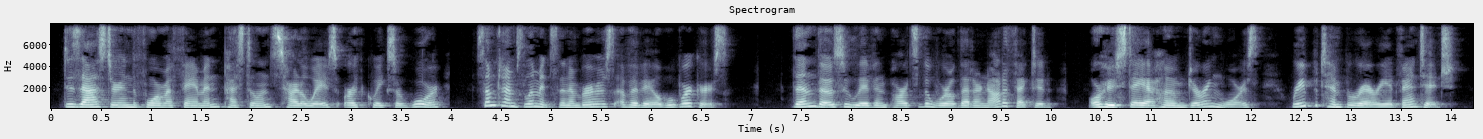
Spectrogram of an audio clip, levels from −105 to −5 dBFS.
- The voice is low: No, high, 200 Hz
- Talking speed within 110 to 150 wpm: No, average, 180 wpm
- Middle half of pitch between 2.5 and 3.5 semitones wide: No, average, 4.2 semitones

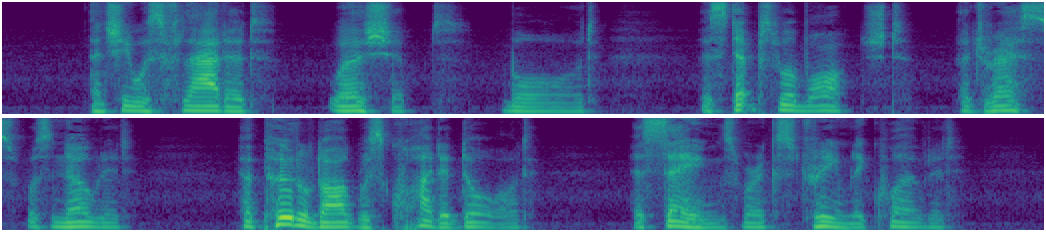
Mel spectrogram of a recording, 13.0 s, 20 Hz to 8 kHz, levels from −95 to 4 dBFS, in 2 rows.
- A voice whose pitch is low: Yes, low, 115 Hz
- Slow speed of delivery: Yes, slow, 115 wpm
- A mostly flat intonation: Yes, narrow, 2.1 semitones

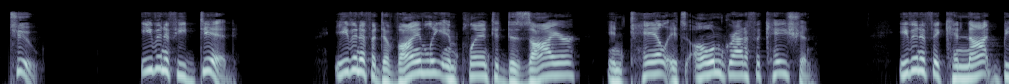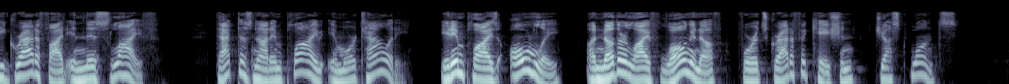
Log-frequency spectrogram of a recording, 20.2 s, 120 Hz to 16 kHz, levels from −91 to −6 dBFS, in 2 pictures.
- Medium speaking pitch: Yes, medium, 180 Hz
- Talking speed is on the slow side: Yes, slow, 120 wpm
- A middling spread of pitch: No, wide, 6.6 semitones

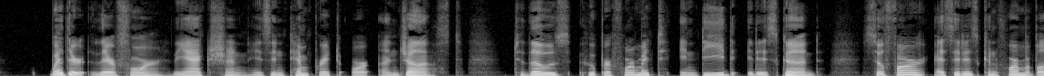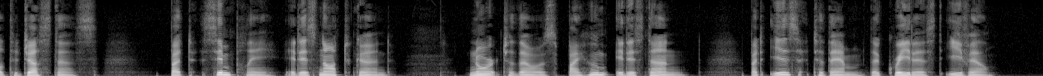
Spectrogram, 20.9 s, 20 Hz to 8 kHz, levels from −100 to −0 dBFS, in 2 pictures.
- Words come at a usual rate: No, slow, 130 wpm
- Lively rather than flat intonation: Yes, wide, 7.8 semitones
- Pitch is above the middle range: No, low, 130 Hz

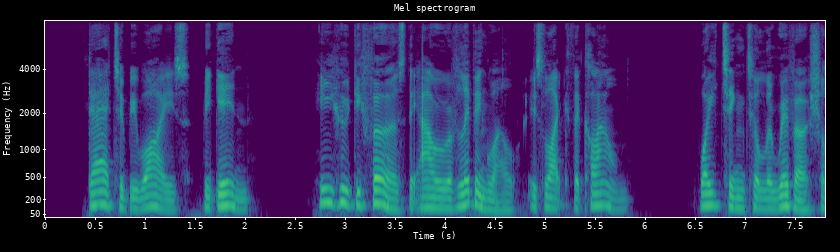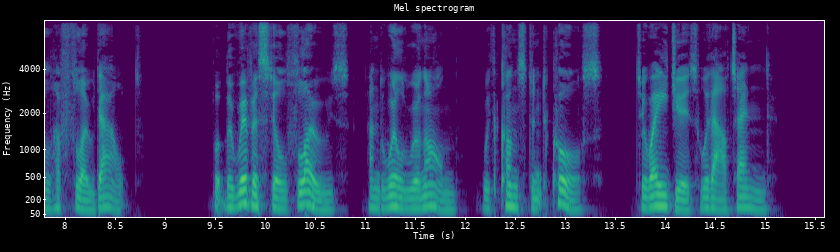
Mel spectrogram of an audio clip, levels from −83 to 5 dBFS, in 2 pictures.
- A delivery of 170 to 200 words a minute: No, average, 160 wpm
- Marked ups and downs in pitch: No, average, 4.5 semitones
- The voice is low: Yes, low, 115 Hz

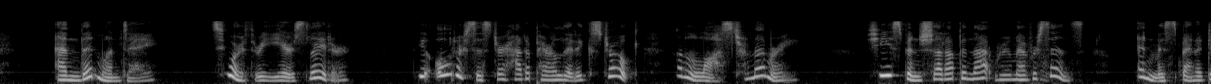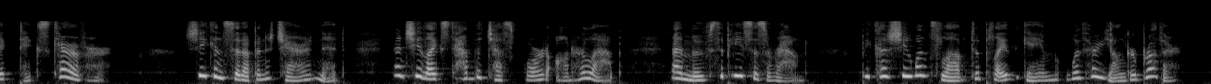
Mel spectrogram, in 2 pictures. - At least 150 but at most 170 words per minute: No, average, 180 wpm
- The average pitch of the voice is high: Yes, high, 235 Hz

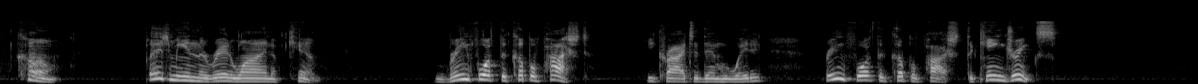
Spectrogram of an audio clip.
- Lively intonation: Yes, wide, 7.2 semitones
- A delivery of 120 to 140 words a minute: No, average, 150 wpm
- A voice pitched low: No, medium, 165 Hz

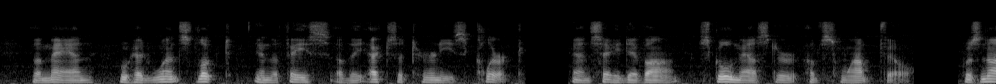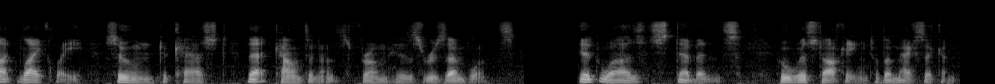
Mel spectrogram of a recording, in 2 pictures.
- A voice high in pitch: No, very low, 95 Hz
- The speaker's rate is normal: No, slow, 120 wpm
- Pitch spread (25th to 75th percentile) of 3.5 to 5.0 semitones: No, average, 2.8 semitones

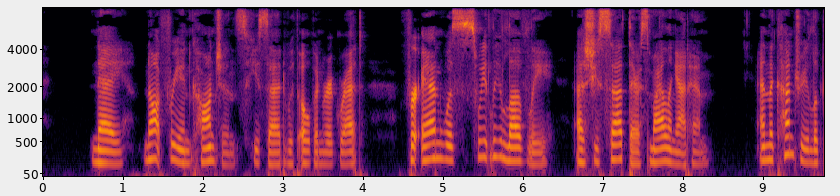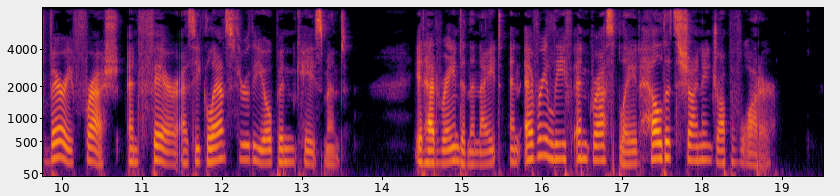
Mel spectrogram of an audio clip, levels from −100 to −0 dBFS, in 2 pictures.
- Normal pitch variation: Yes, average, 4.0 semitones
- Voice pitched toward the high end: Yes, high, 195 Hz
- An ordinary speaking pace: Yes, average, 180 wpm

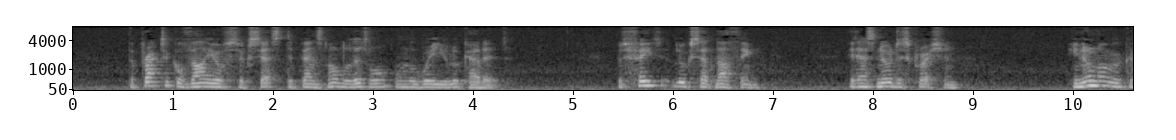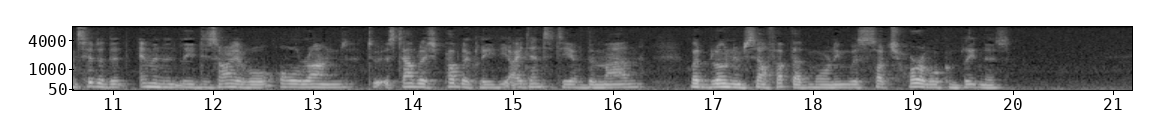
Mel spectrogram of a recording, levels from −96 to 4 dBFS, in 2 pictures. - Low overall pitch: No, medium, 150 Hz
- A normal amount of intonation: Yes, average, 3.1 semitones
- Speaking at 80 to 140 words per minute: No, average, 150 wpm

